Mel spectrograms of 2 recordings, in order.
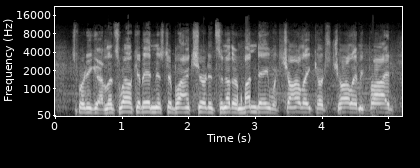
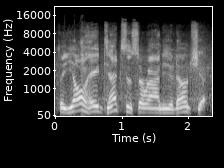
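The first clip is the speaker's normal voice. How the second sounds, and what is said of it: Sweet southern twang. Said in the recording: “There was just this sweet southern twang”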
